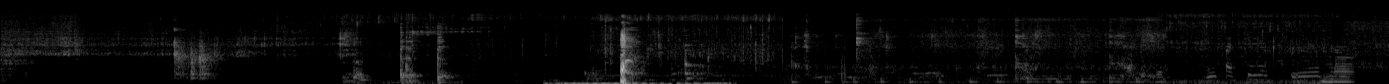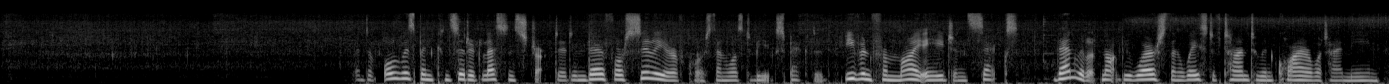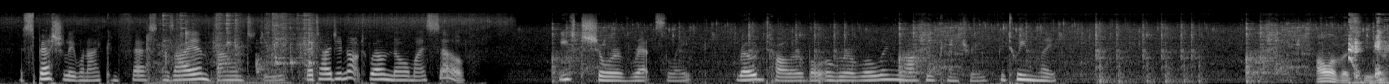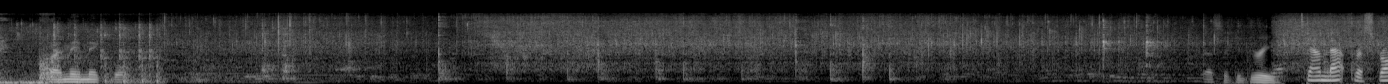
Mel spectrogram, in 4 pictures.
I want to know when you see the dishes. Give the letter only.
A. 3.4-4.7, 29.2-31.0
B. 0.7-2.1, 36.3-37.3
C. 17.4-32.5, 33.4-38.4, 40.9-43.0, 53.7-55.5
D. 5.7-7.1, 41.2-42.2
A.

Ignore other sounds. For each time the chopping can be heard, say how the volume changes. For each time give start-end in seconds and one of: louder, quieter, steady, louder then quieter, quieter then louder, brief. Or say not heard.
not heard.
